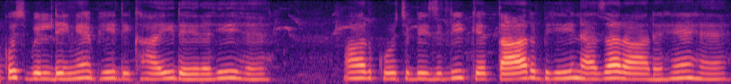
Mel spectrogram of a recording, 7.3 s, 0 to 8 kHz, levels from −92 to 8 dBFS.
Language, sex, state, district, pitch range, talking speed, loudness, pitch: Hindi, female, Jharkhand, Ranchi, 200-225 Hz, 145 wpm, -17 LUFS, 205 Hz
